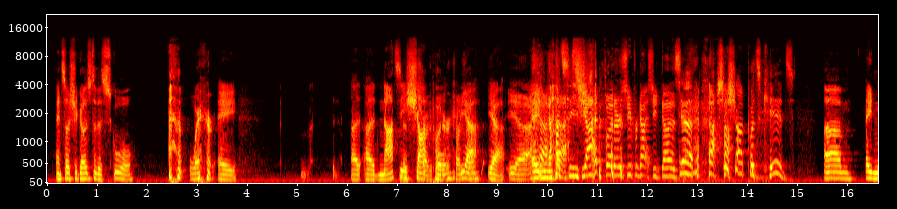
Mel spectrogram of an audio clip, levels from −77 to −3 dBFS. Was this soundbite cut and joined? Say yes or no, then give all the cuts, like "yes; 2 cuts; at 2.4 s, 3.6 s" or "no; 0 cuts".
yes; 1 cut; at 12.6 s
